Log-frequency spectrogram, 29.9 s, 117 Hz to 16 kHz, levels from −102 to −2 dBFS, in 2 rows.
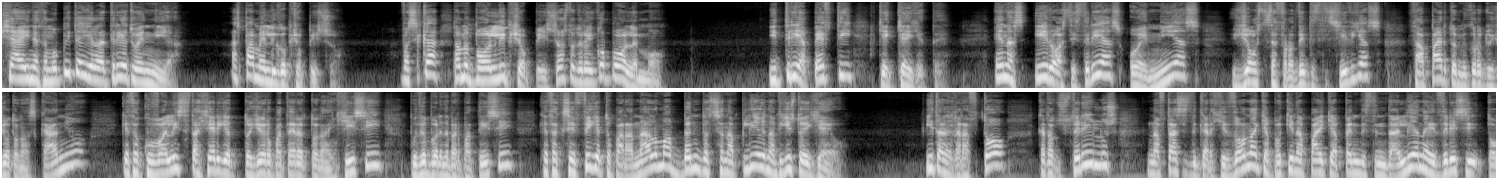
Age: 30-49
